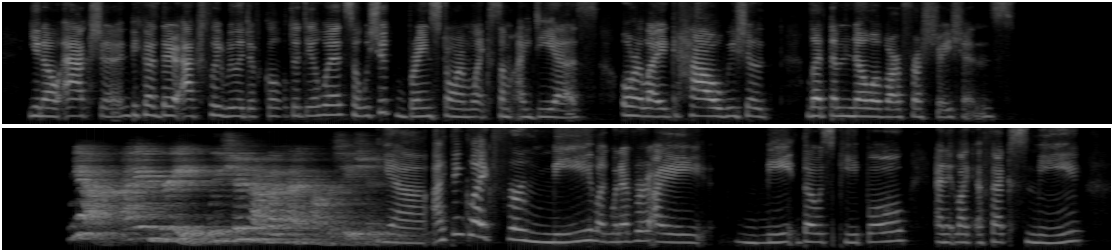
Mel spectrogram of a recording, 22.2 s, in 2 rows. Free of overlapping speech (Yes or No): Yes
